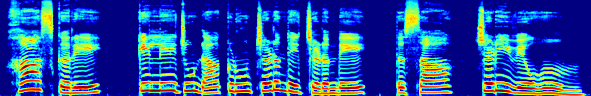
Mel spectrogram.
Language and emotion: Sindhi, neutral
